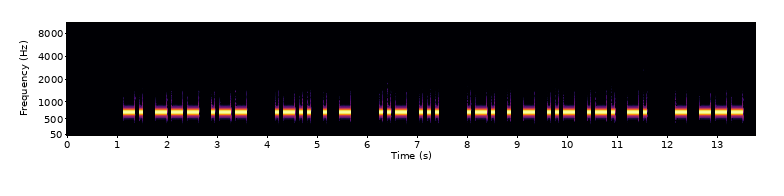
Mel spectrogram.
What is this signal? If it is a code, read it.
Morse code, heard as a keyed tone, about 14 wpm, 700 Hz. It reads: NOW LET US RETURN TO
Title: Sentences from Top 800 Words 15wpm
